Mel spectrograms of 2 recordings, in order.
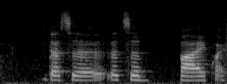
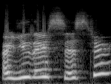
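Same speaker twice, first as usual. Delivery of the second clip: loud, high nosy question; loud high prying ask; 8 semitones higher, 10 dB louder than usual. Retold or imitated. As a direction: blurt it like a nosy stranger. Voicing prying hearing person.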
